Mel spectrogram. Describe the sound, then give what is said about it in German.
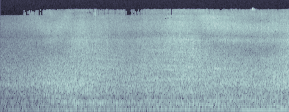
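Traffic noise from cars speeding around a bend on the main road through St. Georgen above St. Gallen, a broad continuous roar that swells over the first second and then stays loud and steady. “Es ist laut in der Kurve auf der Hauptstraße durch St. Georgen über der Stadt St. Gallen. Die Autos rasen um die Kurve.”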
